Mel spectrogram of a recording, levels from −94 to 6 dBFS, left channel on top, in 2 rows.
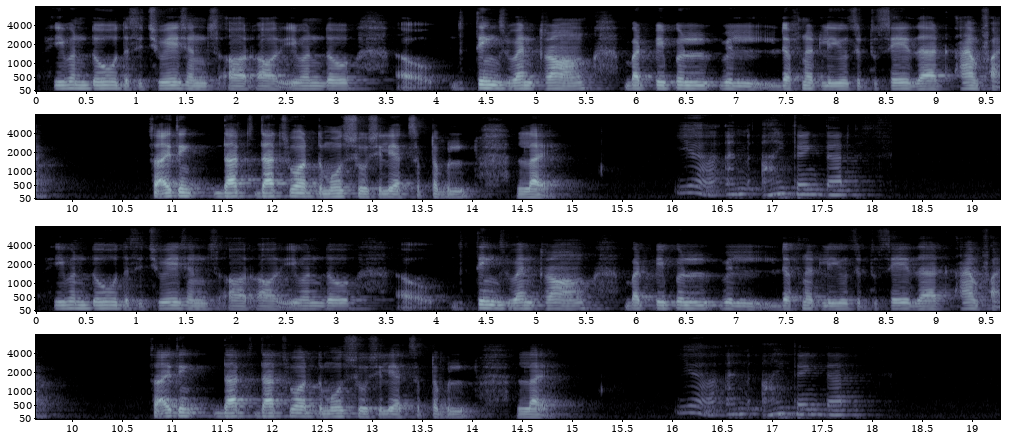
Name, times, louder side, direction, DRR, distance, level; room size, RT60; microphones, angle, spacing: voice 1, 0.2-9.7 10.8-14.9, left 3 dB, 60° left, 0.6 m, -36 dB
voice 2, 16.0-17.7, left 3 dB, 80° left, 1.8 m, -47 dB
15.0 x 10.5 x 8.0 m
head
